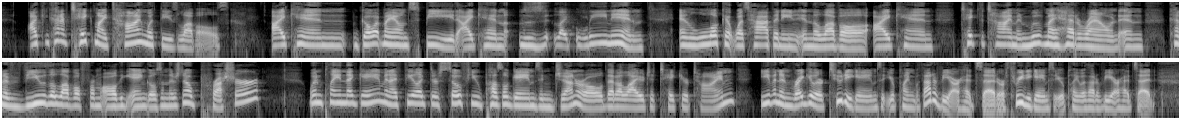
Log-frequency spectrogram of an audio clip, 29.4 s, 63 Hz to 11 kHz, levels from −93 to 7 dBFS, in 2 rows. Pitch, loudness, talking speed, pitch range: 210 Hz, -19 LUFS, 200 wpm, 185-245 Hz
